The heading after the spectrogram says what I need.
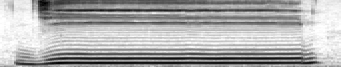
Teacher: جی میں ناک میں آواز نہیں جائے گی، جی کو لمبا کریں گے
